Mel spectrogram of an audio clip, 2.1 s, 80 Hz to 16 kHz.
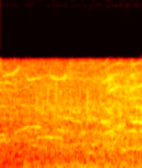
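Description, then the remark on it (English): A baseball crowd cheers a 101 miles-an-hour pitch speed after a first-pitch strike, in a dense, continuous roar of many voices, holding steady and swelling slightly louder toward the end, with no single voice standing out. “And they are cheering the pitch speed.”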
